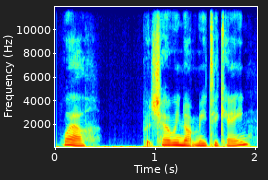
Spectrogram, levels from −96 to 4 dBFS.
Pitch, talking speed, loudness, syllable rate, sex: 205 Hz, 205 wpm, -14 LUFS, 5.6 syllables/s, female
